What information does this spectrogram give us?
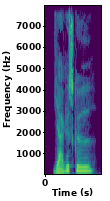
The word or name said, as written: jakkeskøde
